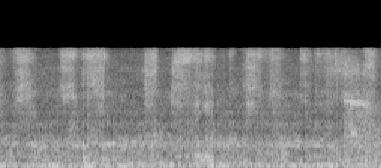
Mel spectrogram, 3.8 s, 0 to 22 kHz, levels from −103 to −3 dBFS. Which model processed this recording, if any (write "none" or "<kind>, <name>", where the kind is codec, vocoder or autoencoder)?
codec, SNAC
